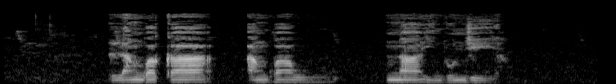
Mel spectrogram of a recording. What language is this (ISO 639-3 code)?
bnm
